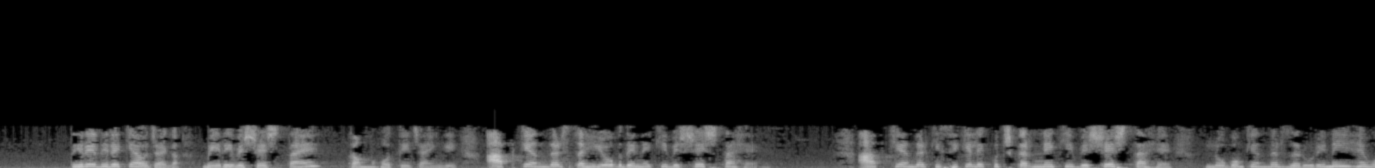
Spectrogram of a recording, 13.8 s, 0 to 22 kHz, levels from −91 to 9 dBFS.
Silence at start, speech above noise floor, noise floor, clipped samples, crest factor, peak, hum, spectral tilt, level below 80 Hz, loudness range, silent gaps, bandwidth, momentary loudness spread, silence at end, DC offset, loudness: 0.55 s; 28 dB; -50 dBFS; under 0.1%; 22 dB; 0 dBFS; none; -9 dB/octave; -40 dBFS; 3 LU; none; 5.8 kHz; 11 LU; 0 s; under 0.1%; -22 LUFS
